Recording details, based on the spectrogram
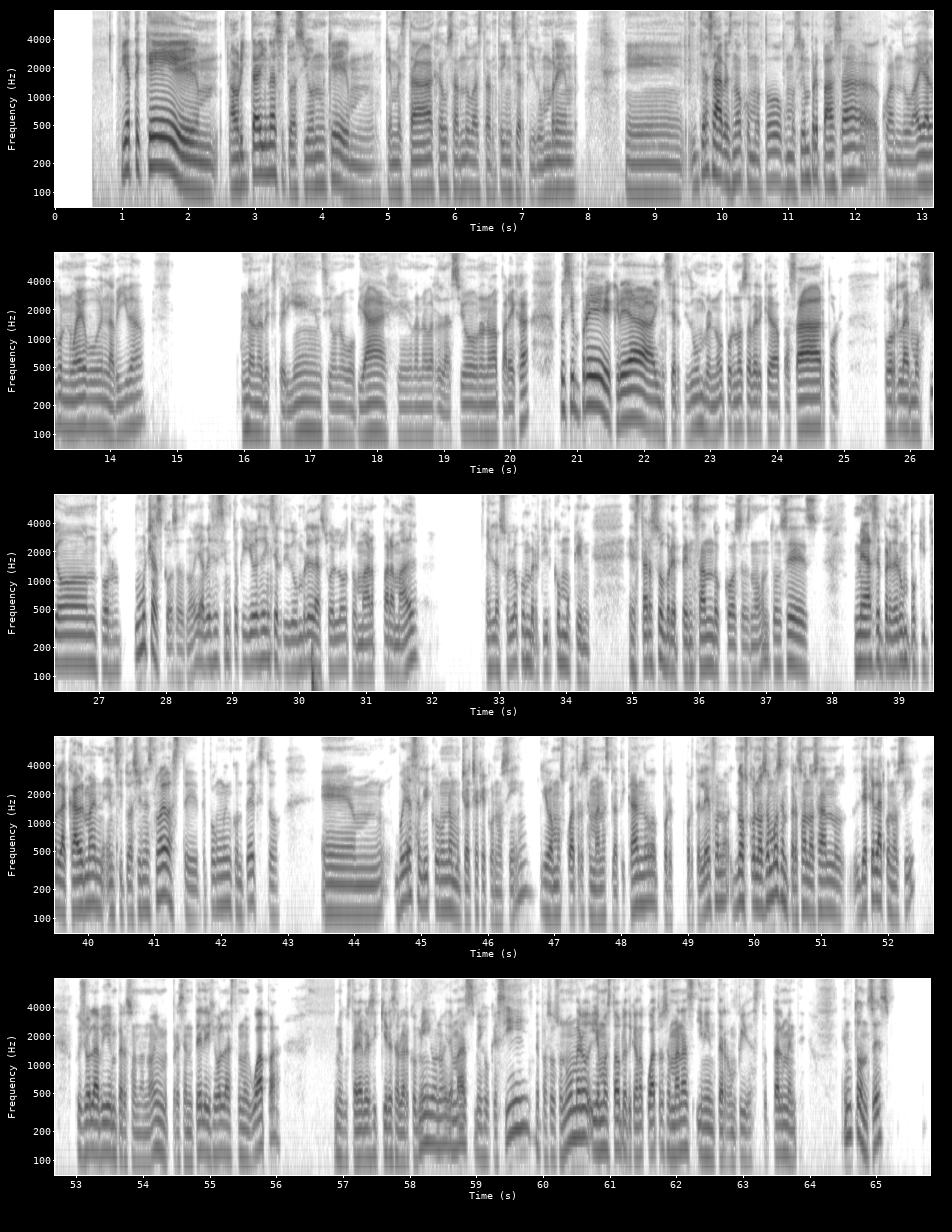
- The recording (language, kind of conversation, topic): Spanish, advice, ¿Cómo puedo aceptar la incertidumbre sin perder la calma?
- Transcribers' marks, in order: other background noise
